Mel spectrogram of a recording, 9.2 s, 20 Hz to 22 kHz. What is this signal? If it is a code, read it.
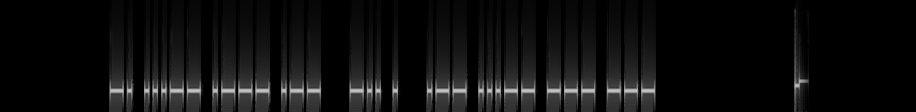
Morse code, heard as a keyed tone, about 28 wpm, 700 Hz. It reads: N3JW DE W3OO
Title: USA Callsign DE Callsign - 4 Characters - 28wpm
